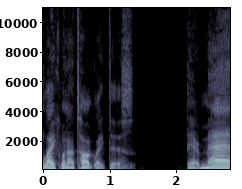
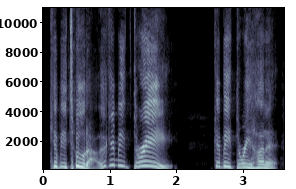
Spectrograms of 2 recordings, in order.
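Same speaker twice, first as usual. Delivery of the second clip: high-pitched, excited escalating calls; hyped-up urging; 11 semitones higher, 3 dB louder than usual. Real, not acted. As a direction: push the bids up, voice climbing high. Hyping up viewers for donations.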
